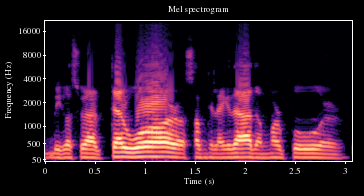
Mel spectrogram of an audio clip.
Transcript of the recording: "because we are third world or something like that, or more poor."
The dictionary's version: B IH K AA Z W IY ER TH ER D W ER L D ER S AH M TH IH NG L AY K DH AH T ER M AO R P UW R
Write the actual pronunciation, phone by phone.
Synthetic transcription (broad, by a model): B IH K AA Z W IY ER T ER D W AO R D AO S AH M T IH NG L AY K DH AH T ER M AO R P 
